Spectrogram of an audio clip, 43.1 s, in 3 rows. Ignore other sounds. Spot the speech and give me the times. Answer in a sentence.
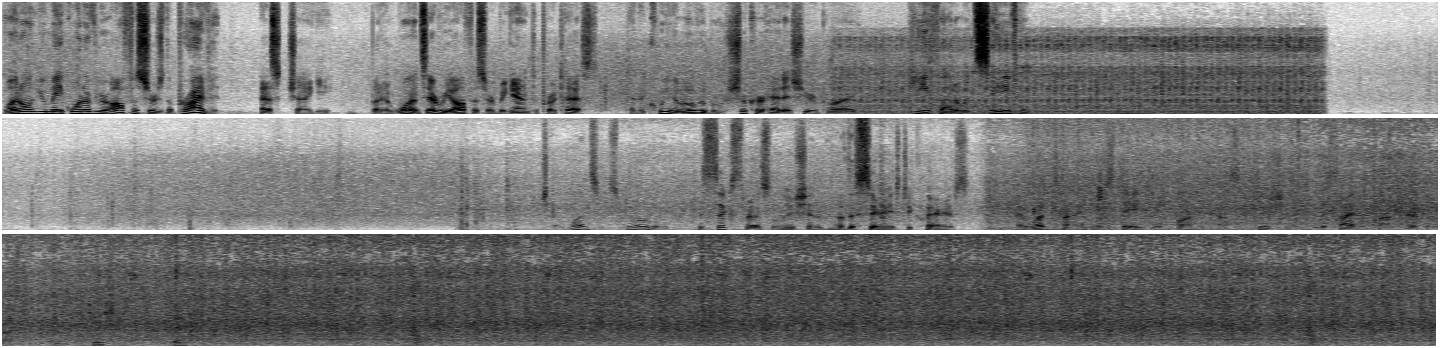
You can hear the speech from 0.0 to 10.3 s and from 19.8 to 30.6 s.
